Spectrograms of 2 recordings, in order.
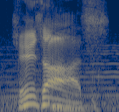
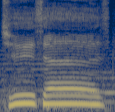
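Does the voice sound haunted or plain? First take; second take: plain; haunted. First: It is said in a plainer, non-haunted voice. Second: It is said in an eerie, haunted voice. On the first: "it was a very different voice" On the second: "it's a haunt haunted kind of voice that they had there"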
